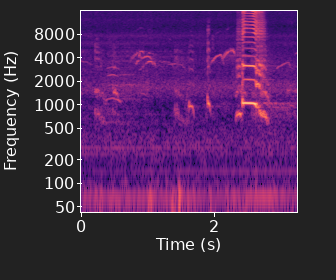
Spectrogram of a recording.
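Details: Dawn on the Hantan River, Cheorwon, in the center of the Korean peninsula. Soft scattered calls and rising whistles build to one loud, blaring trumpet call lasting about half a second near the end.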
